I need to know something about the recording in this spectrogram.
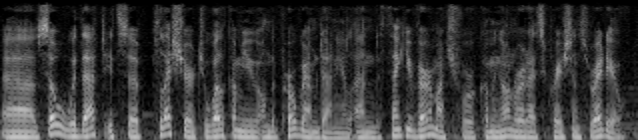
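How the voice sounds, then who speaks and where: A man hosting a radio show, introducing and interviewing a guest in a slow, hesitant way with many uhs. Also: medium pitch, darkish tone. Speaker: radio host. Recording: music bed behind voice.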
